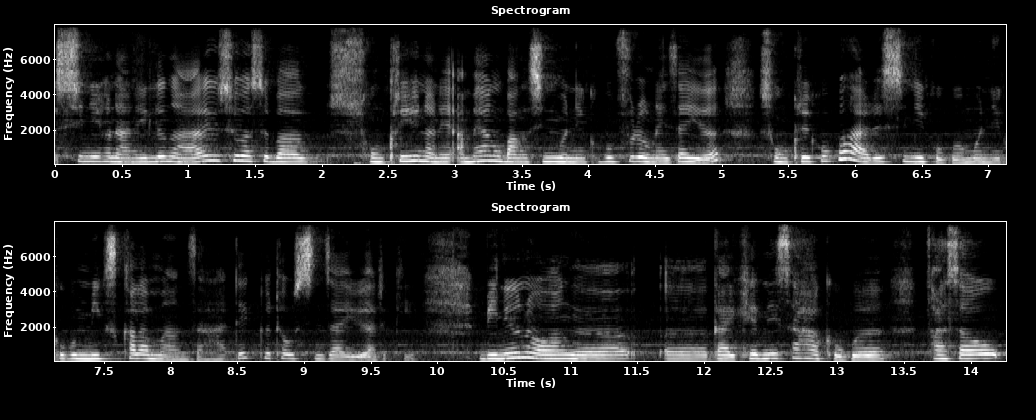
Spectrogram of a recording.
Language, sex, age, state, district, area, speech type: Bodo, female, 18-30, Assam, Kokrajhar, rural, spontaneous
